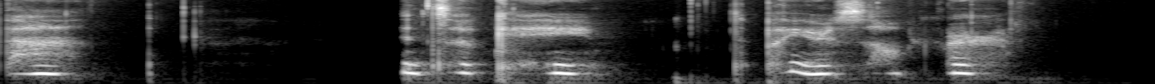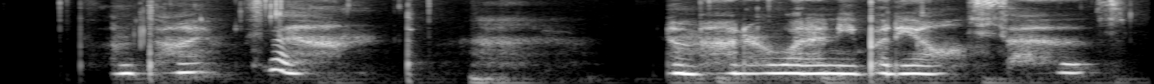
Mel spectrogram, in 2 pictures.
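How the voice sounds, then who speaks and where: A woman giving a whispered ASMR pep talk, speaking gently and reassuringly in a soft, unvoiced whisper. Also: high voice, level tone, slow, pauses often.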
